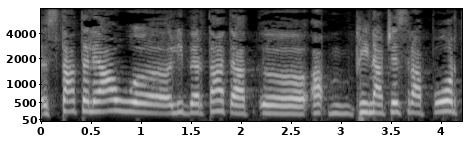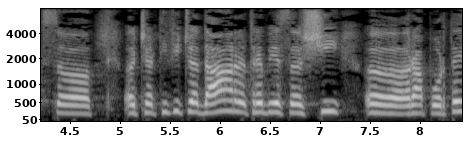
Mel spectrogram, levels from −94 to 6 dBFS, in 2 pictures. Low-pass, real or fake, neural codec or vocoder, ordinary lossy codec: none; real; none; none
